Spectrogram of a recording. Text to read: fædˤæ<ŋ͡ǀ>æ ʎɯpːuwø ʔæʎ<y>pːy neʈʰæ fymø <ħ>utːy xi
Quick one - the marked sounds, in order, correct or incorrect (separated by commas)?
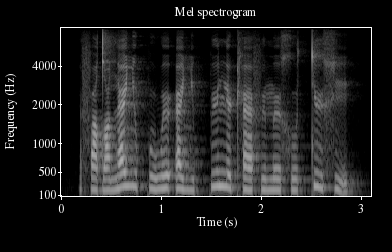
incorrect, incorrect, incorrect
